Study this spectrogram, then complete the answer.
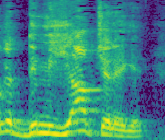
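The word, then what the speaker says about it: دمياط: तो ये सैयद जमालुद्दीन साउजी फिर वहां से मुंतकिल हो गए, दिमयात चले गए। इसके बहुत सारे प्रोनाउंसिएशन हैं, लेकिन सबसे जो आसान है वो मैं आपको बता रहा हूं, दिमयात। ये दिमयात जो है ये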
